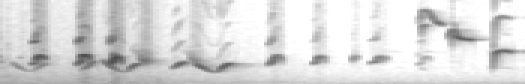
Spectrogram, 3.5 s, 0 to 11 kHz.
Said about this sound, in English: After 10 days, the chicks' feathers have grown. The young thrushes chirp loudly when they hear their parents near the nest.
